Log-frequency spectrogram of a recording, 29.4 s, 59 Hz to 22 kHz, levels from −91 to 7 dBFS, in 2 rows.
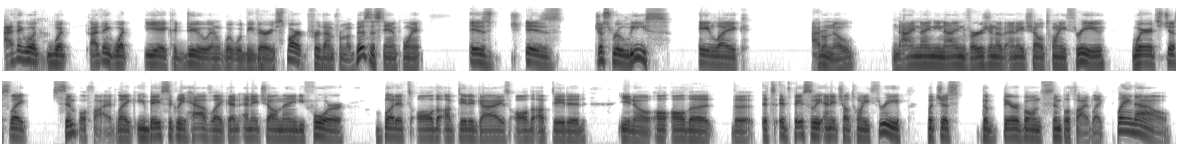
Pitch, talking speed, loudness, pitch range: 105 Hz, 160 wpm, -19 LUFS, 95-115 Hz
